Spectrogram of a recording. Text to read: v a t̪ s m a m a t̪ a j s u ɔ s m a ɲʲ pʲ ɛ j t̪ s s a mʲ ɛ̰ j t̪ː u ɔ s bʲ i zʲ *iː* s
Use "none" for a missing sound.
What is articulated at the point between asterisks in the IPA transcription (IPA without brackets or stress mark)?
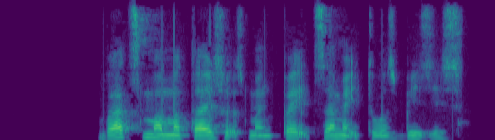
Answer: i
